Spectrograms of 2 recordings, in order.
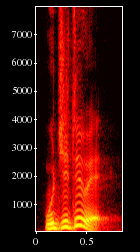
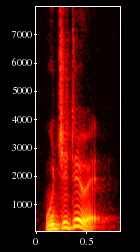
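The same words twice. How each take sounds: Both takes have the same delivery.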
